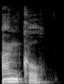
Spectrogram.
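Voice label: "ankle", British English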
